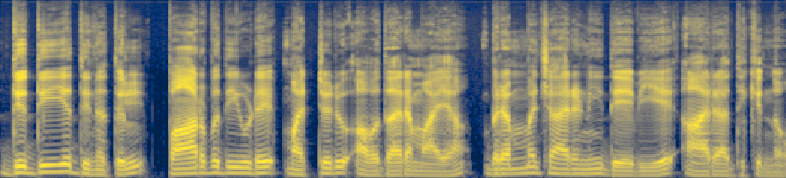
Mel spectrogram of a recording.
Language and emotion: Malayalam, neutral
